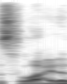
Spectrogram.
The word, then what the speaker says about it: Salida: never been to salida again we are butchering the sort of spanish pronunciations but when you get to salida that's how the locals pronounce it so in salida there's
